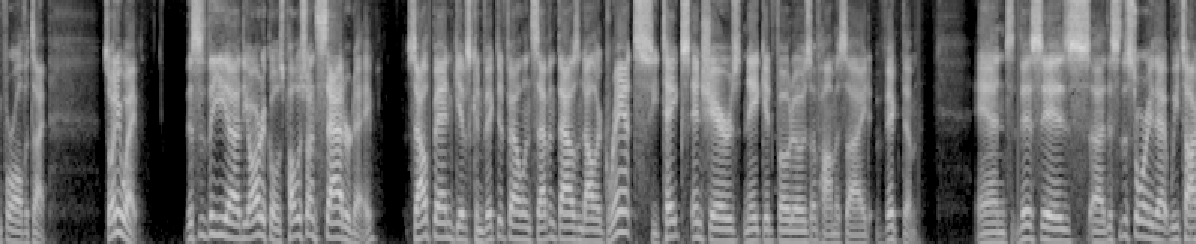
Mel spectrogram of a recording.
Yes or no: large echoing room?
no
